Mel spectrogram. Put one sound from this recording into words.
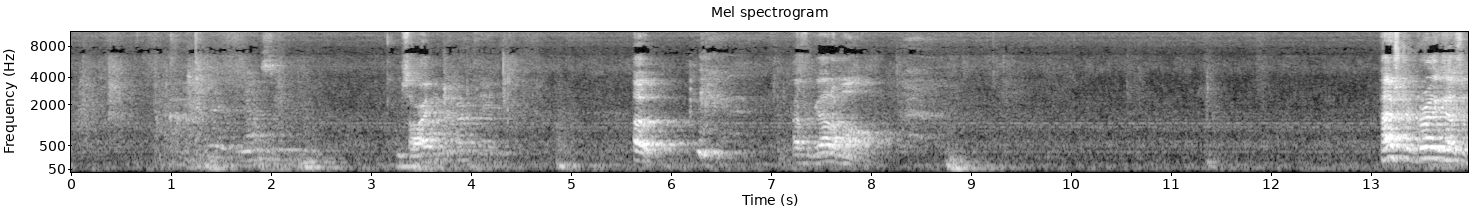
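An elderly man speaks calmly through a microphone in a large, echoing room.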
